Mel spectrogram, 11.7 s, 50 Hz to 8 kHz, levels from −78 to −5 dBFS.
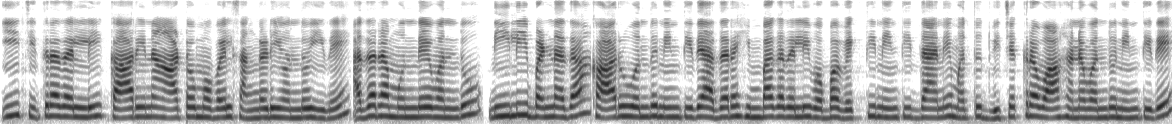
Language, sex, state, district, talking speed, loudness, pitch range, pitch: Kannada, female, Karnataka, Chamarajanagar, 130 wpm, -21 LUFS, 215-235 Hz, 225 Hz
